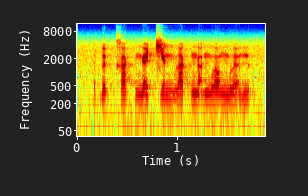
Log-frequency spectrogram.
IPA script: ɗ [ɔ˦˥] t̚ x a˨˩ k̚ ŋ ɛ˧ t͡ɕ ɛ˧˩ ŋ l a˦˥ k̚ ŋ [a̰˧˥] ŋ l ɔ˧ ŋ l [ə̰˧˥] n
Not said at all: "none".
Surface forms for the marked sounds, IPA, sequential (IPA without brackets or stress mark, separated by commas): ə˦˥, a̰˧˥, ə̰˧˥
